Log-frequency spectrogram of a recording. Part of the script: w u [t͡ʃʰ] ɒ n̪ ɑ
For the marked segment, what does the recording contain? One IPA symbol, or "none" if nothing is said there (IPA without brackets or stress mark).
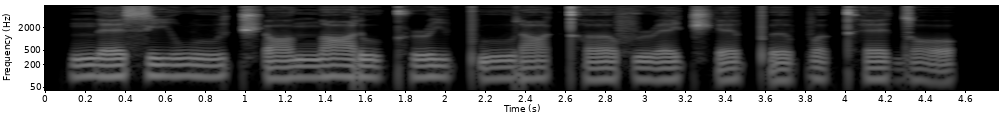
t͡ʃʼ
